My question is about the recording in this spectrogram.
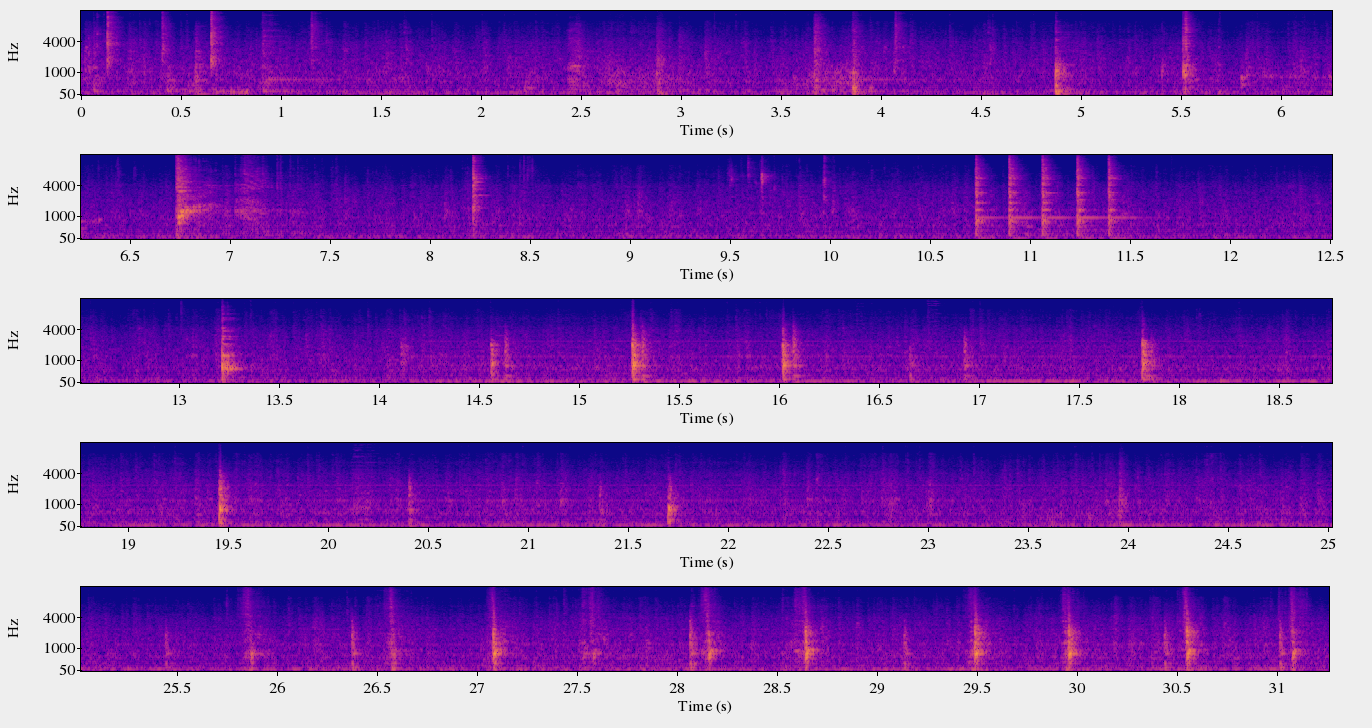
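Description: Food prep at a kitchen counter: scattered knocks of a knife and utensils on a cutting board and worktop, with a quick run of four clicks about a third of the way in. A low steady hum sets in near the middle, and toward the end knife strokes chopping kale on the cutting board settle into a rhythm of about two a second.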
